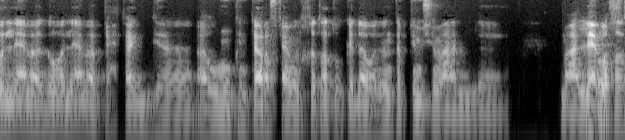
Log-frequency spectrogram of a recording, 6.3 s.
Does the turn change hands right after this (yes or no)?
no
